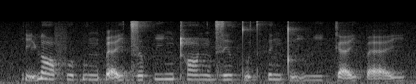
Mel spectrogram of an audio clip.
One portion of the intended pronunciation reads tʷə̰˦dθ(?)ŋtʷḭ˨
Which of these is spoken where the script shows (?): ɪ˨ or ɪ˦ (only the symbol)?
ɪ˦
